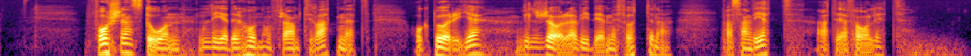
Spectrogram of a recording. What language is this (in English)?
Swedish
